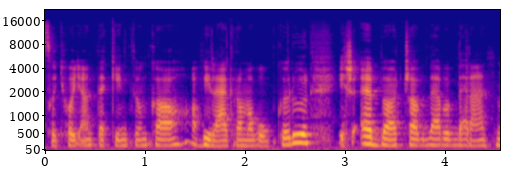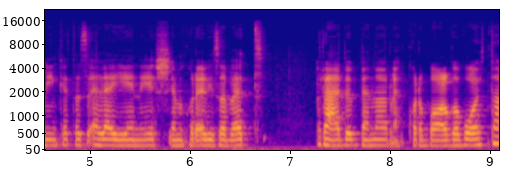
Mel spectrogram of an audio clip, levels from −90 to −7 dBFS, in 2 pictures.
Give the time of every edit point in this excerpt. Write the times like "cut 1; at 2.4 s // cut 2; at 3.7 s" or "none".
cut 1; at 5.8 s // cut 2; at 8.0 s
